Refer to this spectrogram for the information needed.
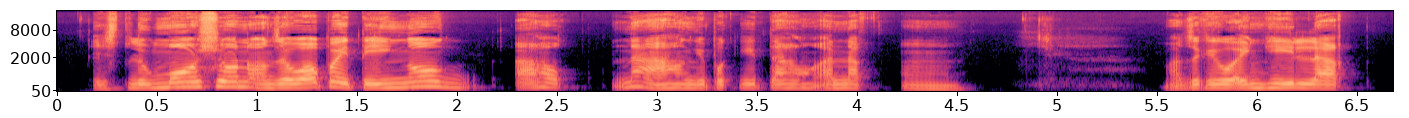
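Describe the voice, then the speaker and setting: A voice with a Philippine accent moves at a moderate pace with ordinary pitch variation in a dry, close sound with no echo. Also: woman, medium pitch for a woman. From Philippines, Visayas. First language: Cebuano (speaking Tagalog). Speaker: vlogger. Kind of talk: cooking vlog voice-over. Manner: casual, halting.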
